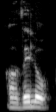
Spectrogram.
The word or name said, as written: un velo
